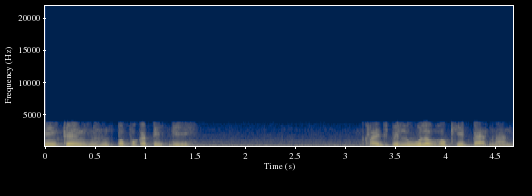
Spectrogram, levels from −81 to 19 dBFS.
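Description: Throughout, the speech has a buzzy, gravelly roughness, and nothing comes through above 4 kHz. This is plainly audible GSM full-rate codec damage, which fits a 13 kbps GSM full-rate stream. The codec models the vocal tract as a filter and drives it with an excitation made of regularly spaced pulses, keeping only every third excitation sample. That coarse excitation produces the grainy buzz, and the narrow band removes all of the upper spectrum.

From 0.66 to 0.77 s the sound freezes into a rough, metallic ring. Lost GSM frames cause this, and the gap fits four dropped 20 ms frames. For each bad frame the decoder reused the parameters of the last good one. That repeated sound gives the held, ringing timbre until good frames arrive again.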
